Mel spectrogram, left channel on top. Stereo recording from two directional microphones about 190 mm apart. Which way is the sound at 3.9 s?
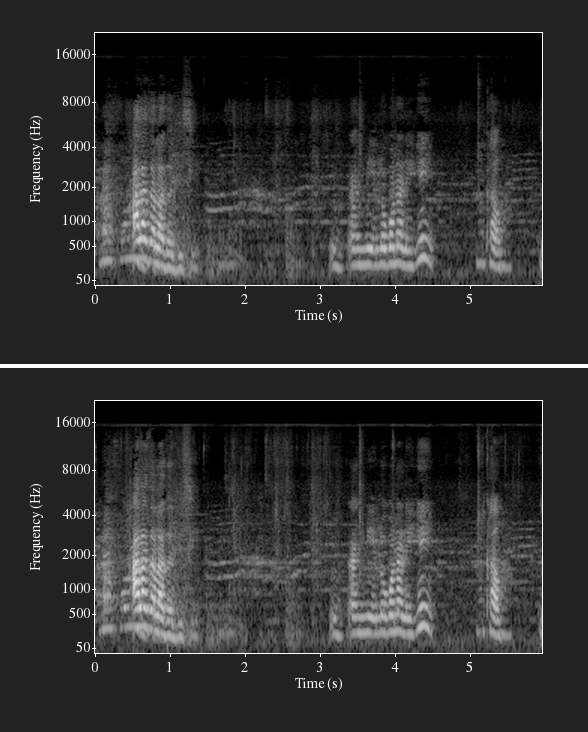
10° right (ahead or behind).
